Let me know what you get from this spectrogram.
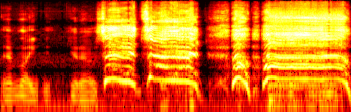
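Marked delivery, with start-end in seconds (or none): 0.9-3.5 very high, slow wailing scream, oh stretched. Retelling screaming along to a comedy album: screaming Sam Kinison impression. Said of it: "Why are you screaming?".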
